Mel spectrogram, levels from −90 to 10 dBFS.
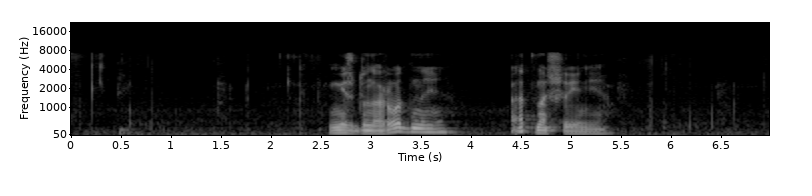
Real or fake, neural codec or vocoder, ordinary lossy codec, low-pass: fake; codec, 16 kHz, 4 kbps, X-Codec, HuBERT features, trained on balanced general audio; none; 7.2 kHz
